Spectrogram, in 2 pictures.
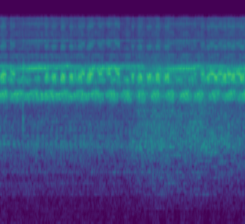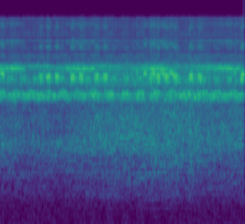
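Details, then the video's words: Chorus of autumn insects in a Japanese garden as dawn approaches, a dense continuous high shimmer of overlapping trills and buzzing tones holding steady throughout, with a faint hiss beneath. "Autumn Insects voice Towards dawn"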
